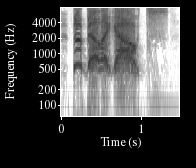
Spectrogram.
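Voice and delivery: very high, very loud terrified troll scream, full volume.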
